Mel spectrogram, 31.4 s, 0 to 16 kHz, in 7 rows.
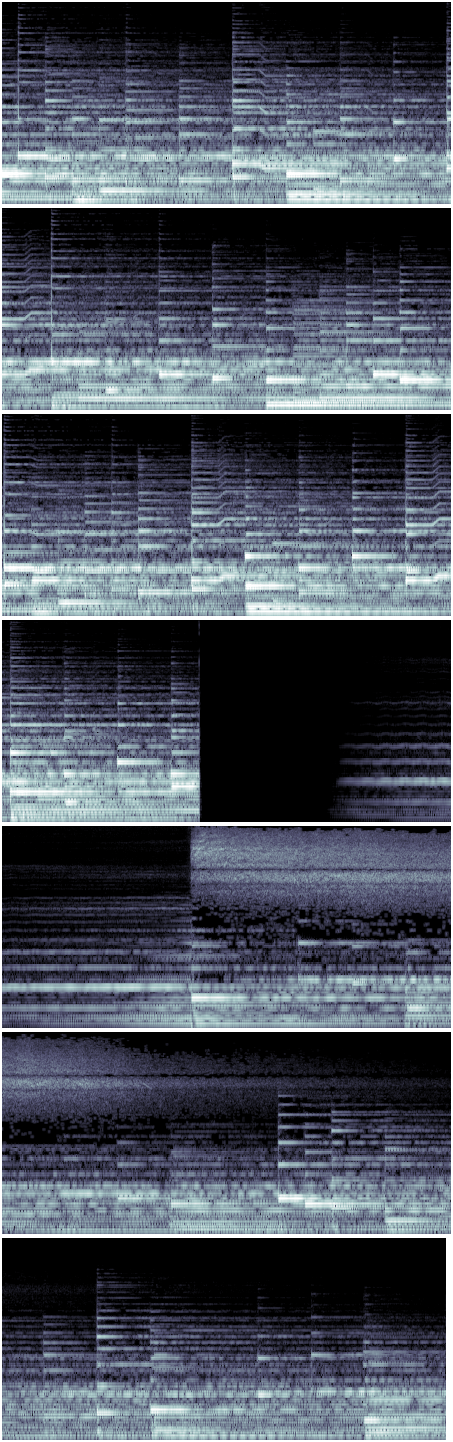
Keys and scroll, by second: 0.1 shift+Page_Down, 1.5 alt+c, 4.4 c, 4.8 Escape, 5.5 alt+c, 9.1 b, 9.4 Escape, 17.0 space, 17.3 F4, 19.1 alt+c, 20.7 F4, 21.1 Escape, 23.6 c, 23.9 shift+F2, 24.7 Escape, 26.4 F2.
